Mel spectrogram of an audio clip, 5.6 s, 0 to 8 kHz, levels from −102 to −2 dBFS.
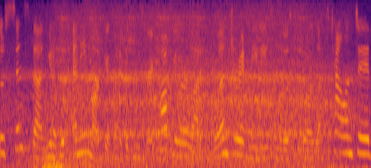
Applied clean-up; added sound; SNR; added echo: none; Train; 1 dB; none.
